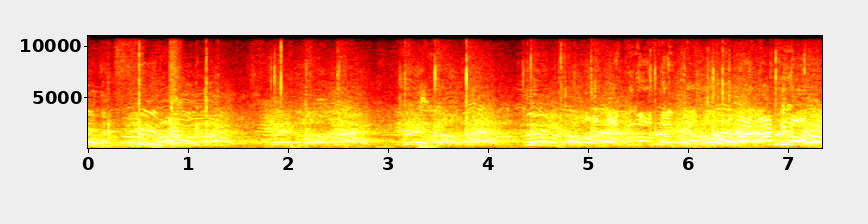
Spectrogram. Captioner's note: crowd cheering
